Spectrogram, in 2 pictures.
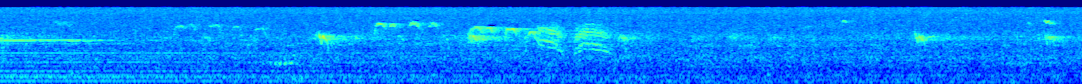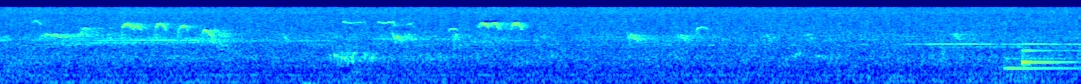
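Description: Small birds chirping and twittering at scattered moments over a faint steady hiss of outdoor ambience, with one quick falling call about two to three seconds in. A soft piano chord dies away at the start.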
